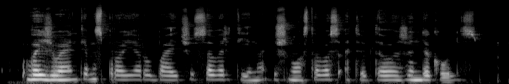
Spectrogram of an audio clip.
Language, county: Lithuanian, Kaunas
